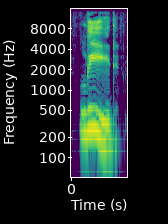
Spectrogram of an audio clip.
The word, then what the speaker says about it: lead: These hints help us determine that the lead here is pronounced lead, and the word is a verb that means to guide or be in front of.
